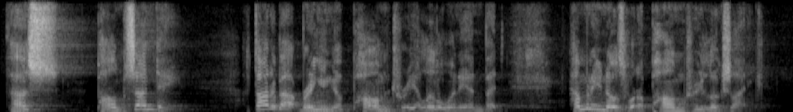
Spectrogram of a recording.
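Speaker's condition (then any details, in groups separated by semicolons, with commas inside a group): Hoarseness after vocal cord surgery; not smooth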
